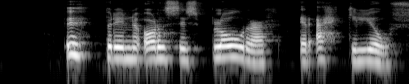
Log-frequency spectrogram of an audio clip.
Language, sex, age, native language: Icelandic, female, 30-39, Icelandic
